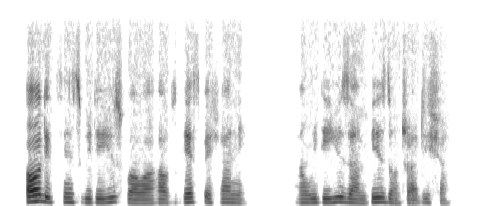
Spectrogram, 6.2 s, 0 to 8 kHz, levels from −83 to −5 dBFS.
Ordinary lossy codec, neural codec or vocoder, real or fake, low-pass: none; none; real; 7.2 kHz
